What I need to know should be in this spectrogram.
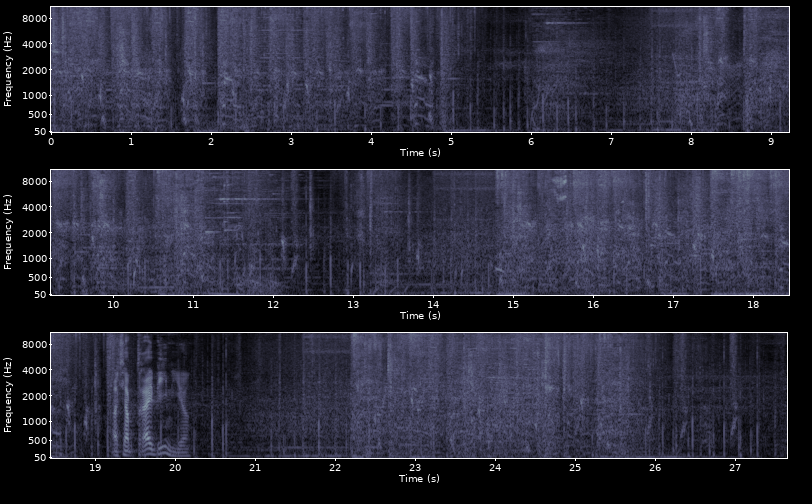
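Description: Game combat sounds clash and pop throughout.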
